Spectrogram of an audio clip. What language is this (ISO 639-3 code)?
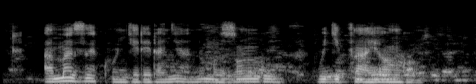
kin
